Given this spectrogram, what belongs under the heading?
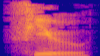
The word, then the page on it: phew: fju:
